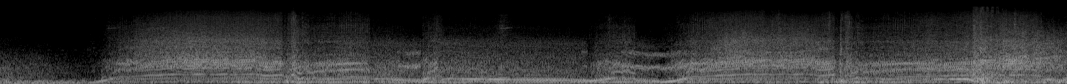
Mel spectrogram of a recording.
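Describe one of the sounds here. A sports car engine revs up and down through the gears.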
